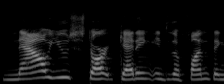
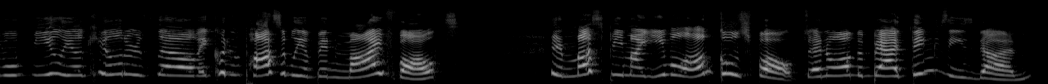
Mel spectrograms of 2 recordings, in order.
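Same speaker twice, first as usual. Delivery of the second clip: higher, mock-crying lament; hammed-up grief; 6 semitones higher, 4 dB louder than usual. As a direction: overact a sobbing, self-pitying prince. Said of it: "big emotional moment".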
